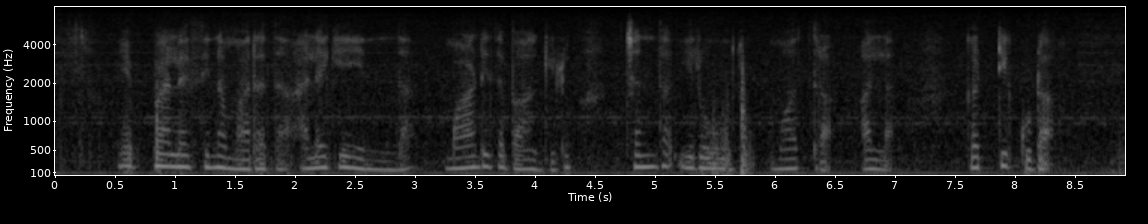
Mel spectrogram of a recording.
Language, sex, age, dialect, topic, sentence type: Kannada, female, 18-24, Coastal/Dakshin, agriculture, statement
